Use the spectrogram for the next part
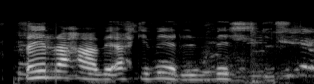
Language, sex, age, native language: Icelandic, female, 10, Icelandic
